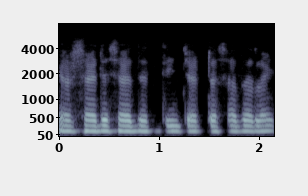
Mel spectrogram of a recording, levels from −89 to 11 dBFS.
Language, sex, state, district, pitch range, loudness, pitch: Bengali, male, West Bengal, Malda, 140-145 Hz, -26 LUFS, 140 Hz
